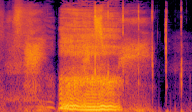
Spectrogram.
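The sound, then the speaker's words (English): Heavy breathing pushed close into a microphone, peaking in a loud, low, voiced groan-like exhale of about a second, with softer breathy noise before and a few faint clicks after. “I'm going to breathe heavily into this mic for our ASMR viewers”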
